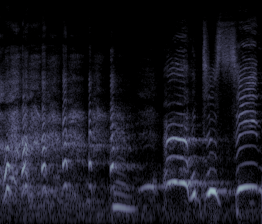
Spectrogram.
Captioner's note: laughter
